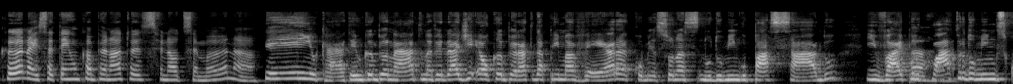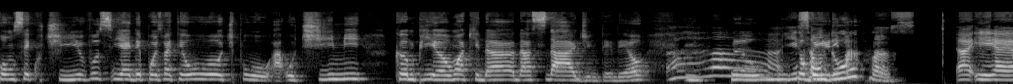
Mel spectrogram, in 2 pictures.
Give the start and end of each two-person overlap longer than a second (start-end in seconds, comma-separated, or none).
16.8-19.0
